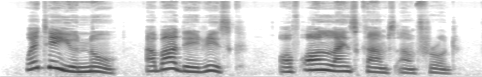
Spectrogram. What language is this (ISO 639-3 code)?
pcm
